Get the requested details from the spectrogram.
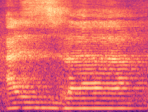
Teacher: Kalau za emang kepada huruf rokhawah, emang dialirkan suaranya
